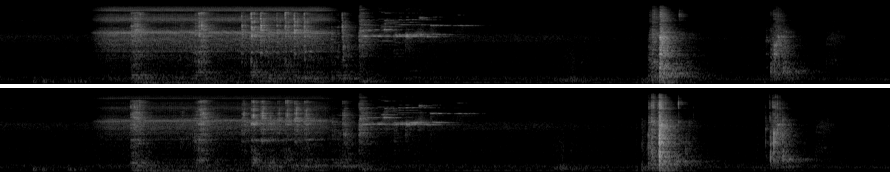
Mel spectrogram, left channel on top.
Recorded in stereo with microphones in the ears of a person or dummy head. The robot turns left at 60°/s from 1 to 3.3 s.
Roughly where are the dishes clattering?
Centre.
